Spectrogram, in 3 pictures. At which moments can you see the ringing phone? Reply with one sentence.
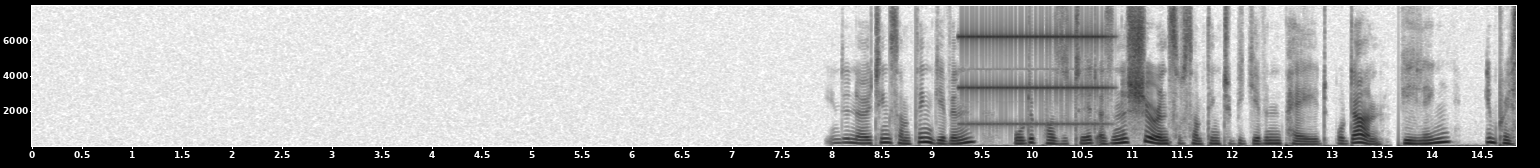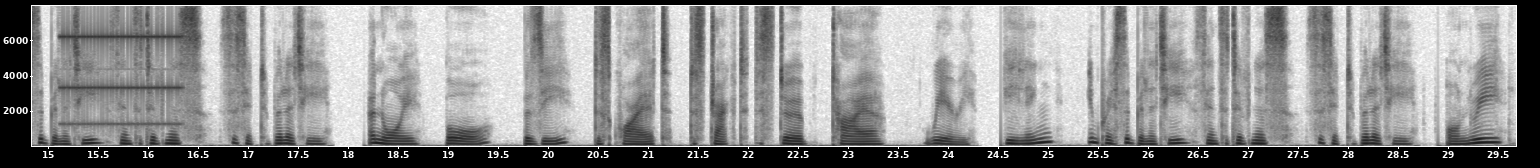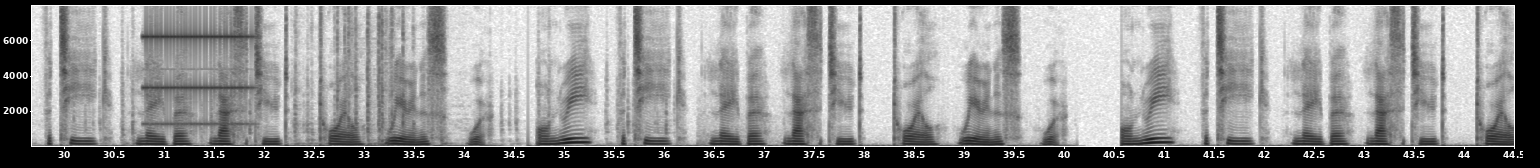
The ringing phone can be heard from 9.2 to 10.8 s, from 15.1 to 16.4 s and from 30.8 to 32.0 s.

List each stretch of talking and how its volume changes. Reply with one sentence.
The talking can be heard from 8.0 to 44.4 s, at a steady volume.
